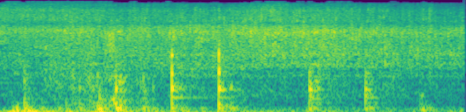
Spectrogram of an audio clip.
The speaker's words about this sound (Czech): A na sádle budeme postupně opékat slaninu a necháme trochu vyškvařit. Jako další přijde cibule a opět orestujeme.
